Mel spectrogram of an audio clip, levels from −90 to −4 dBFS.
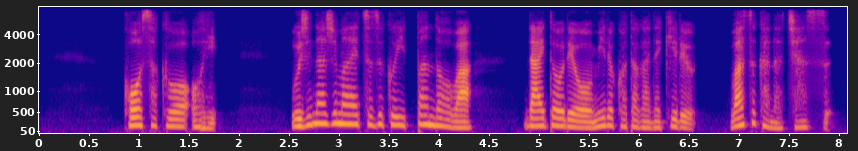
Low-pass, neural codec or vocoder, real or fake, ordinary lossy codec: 7.2 kHz; codec, 24 kHz, 0.5 kbps, DualCodec; fake; none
